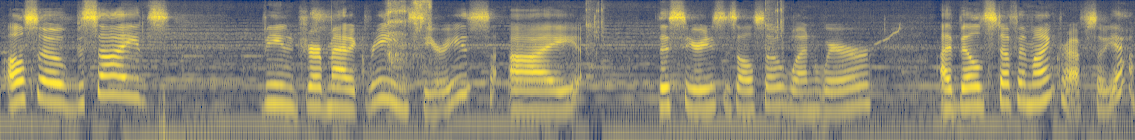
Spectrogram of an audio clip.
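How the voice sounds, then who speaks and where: Chatting loosely while she plays a game on her livestream, a streamer who hosts a dramatic reading series wanders between topics, gets easily distracted and swears freely. Her voice is fairly high and slow, with music in the background.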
